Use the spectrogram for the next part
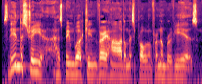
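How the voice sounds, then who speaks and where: A man giving an explanatory briefing as an industry spokesperson, measured but hesitant, with frequent ums and repeated words. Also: mid-range voice, darkish tone. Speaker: airline industry association spokesperson.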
